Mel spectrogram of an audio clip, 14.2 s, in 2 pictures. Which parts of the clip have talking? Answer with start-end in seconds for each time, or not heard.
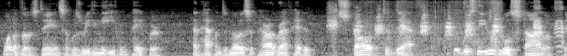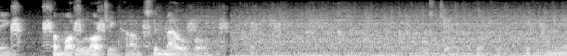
0.0-10.4, 12.0-14.1.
